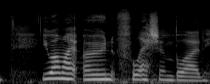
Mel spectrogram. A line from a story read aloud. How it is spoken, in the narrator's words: said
